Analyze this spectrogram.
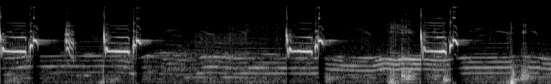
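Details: Bar-winged prinia, a male and female pair: scattered sharp chips, each dropping to a brief lower whistle, over a steady humming tonal background sound and faint clicks.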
